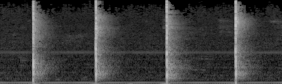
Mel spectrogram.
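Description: Four slow hand claps, evenly spaced about a second apart, each one sharp and loud with a brief ringing tail, over a low steady hum. No one speaks.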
